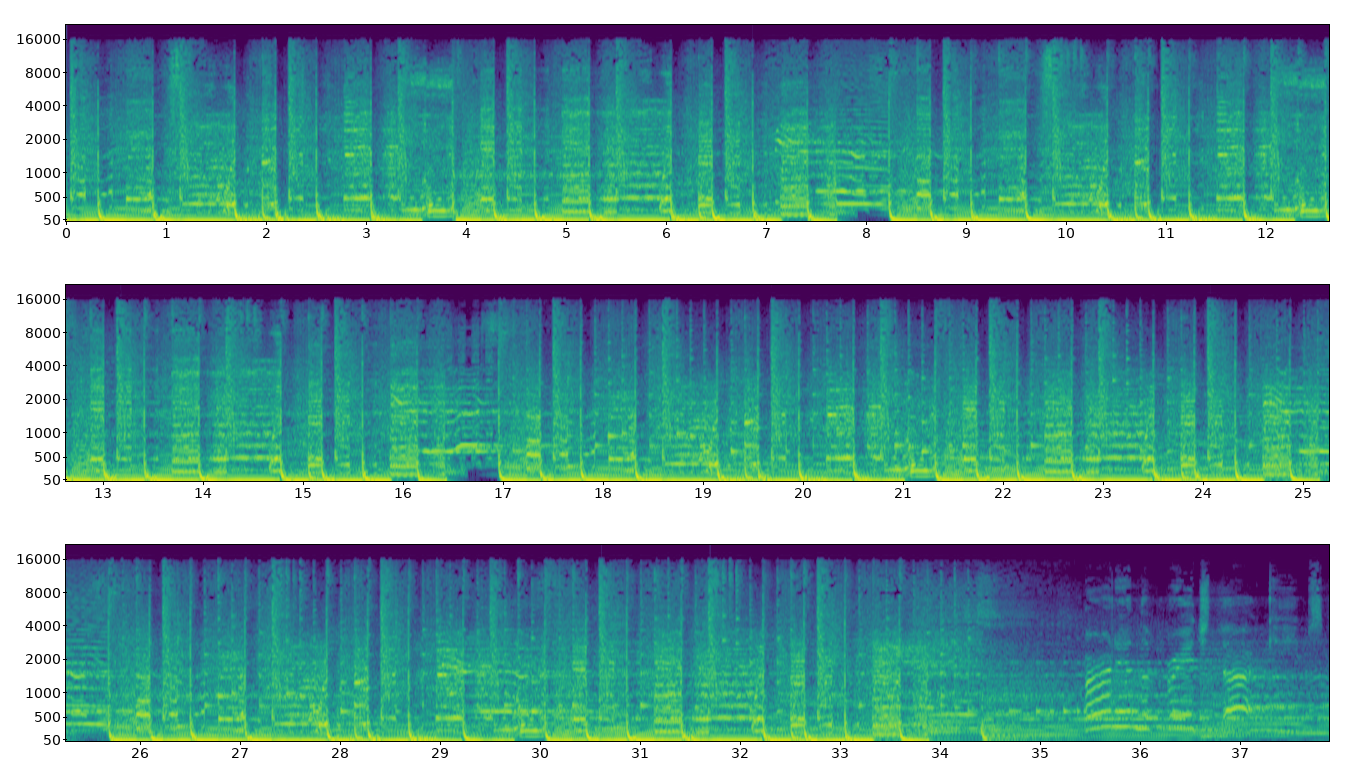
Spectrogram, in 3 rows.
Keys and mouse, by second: 8.0 click, 11.3 click, 11.7 right click, 12.2 click, 12.9-14.0 drag, 17.2 ctrl+t, 18.1 click, 19.8 Return, 20.6 right click, 21.9 click, 23.6 click, 25.9 ctrl+t, 26.6 click, 28.5 click.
